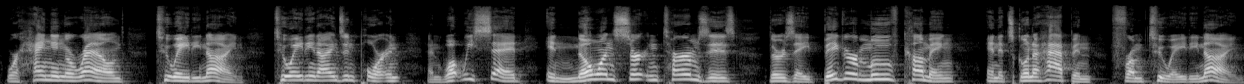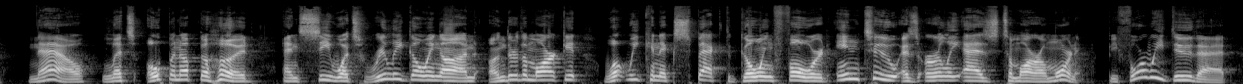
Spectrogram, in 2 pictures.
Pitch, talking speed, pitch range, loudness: 175 Hz, 140 wpm, 150-205 Hz, -15 LUFS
